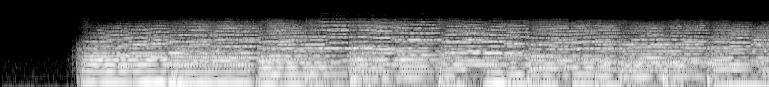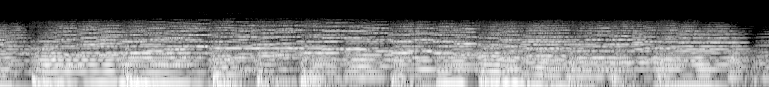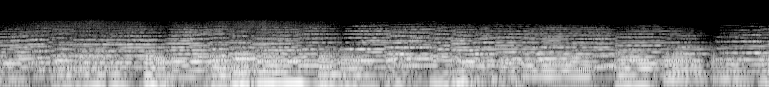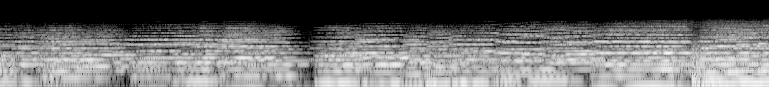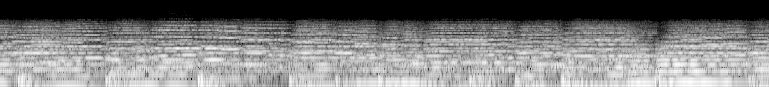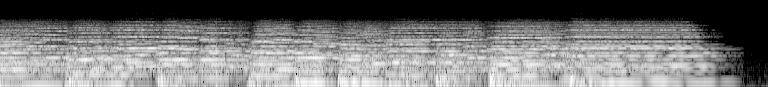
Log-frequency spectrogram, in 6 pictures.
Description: Альтернативная версия (новое звучание)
